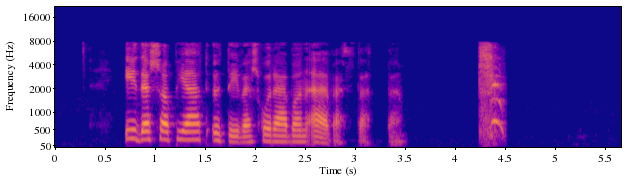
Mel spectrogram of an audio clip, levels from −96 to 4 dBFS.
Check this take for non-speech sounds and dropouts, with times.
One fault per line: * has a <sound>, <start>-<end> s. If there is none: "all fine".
* has a sneeze, 4.2-4.5 s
